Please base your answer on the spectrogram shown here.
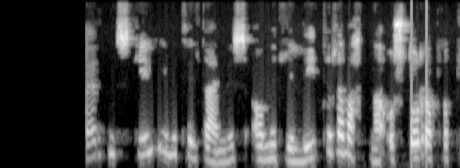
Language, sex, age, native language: Icelandic, female, 50-59, Icelandic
